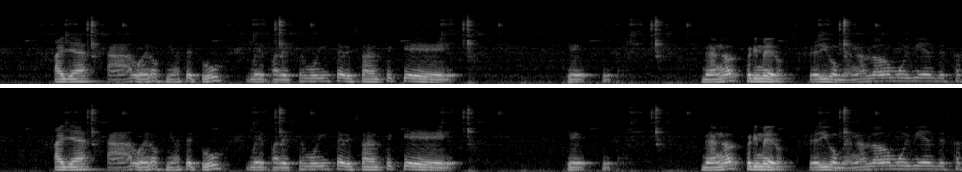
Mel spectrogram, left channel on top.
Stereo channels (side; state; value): both; normal; correlation 0.98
